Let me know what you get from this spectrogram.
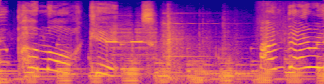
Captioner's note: cash register dinging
